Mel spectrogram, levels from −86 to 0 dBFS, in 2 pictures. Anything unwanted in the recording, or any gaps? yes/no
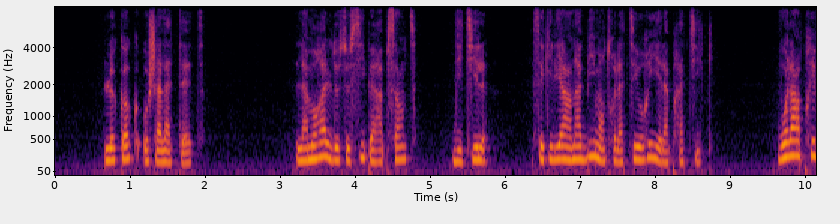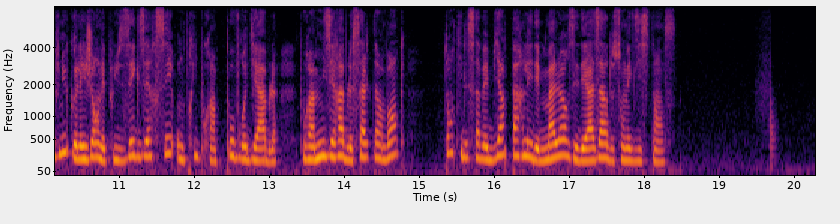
yes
